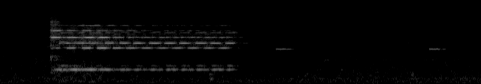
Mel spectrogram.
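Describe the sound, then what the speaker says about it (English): A mobile phone ringtone sounds in a quiet room, a bright electronic melody of stacked tones lasting about two seconds before cutting off, followed by a couple of faint short beeps. "I'm just going to turn off that phone."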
